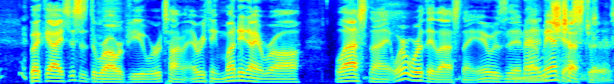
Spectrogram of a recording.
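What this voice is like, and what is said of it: Usual voice. Nothing is said of it.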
